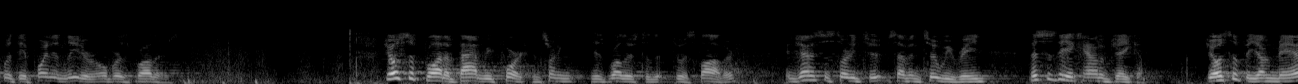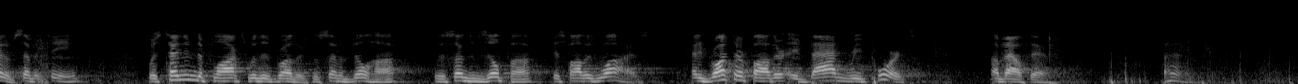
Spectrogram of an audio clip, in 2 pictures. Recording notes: This sermon is recorded on 1/02/11 in the evening service.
